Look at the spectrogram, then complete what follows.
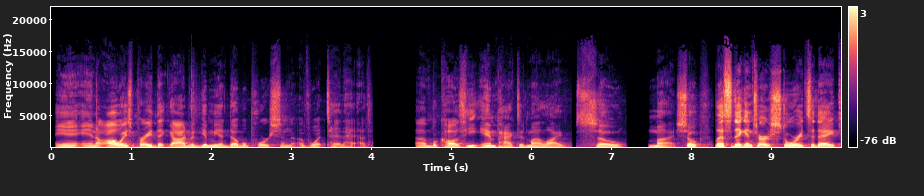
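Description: A middle-aged man from East Tennessee, preaching a live church sermon in a conversational, energetic way that invites the congregation to talk back. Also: medium pitch, normal speed. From East Tennessee, USA. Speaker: pastor.

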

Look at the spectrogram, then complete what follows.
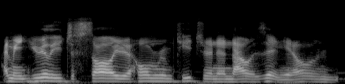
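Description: A man's voice: medium pitch, little pitch movement, fast talker, a bit bright, smooth, dry recording. A man in his late teens from Canada, chatting as a podcast guest in rambling slang full of "like" and "bro". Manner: laid-back, rambling slang with many fillers. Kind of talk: casual chat.

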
